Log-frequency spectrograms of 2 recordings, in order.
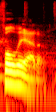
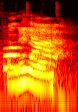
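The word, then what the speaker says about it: Fogliato: Foliato. Gosh, it's that G. It's the G. Just pretend it's not there.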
